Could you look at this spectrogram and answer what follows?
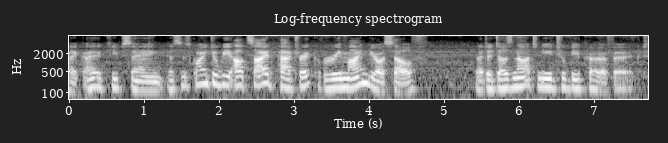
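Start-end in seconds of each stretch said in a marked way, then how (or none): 1.3-7.7 sudden, German-accented English. Talking himself through wrapping clumps of hair: german accent. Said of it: "I suddenly have a German accent".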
